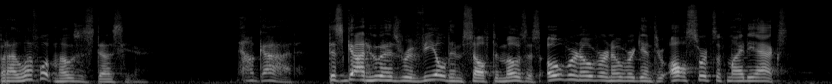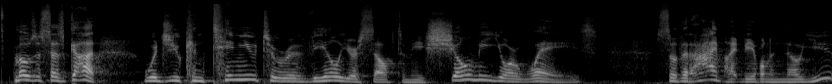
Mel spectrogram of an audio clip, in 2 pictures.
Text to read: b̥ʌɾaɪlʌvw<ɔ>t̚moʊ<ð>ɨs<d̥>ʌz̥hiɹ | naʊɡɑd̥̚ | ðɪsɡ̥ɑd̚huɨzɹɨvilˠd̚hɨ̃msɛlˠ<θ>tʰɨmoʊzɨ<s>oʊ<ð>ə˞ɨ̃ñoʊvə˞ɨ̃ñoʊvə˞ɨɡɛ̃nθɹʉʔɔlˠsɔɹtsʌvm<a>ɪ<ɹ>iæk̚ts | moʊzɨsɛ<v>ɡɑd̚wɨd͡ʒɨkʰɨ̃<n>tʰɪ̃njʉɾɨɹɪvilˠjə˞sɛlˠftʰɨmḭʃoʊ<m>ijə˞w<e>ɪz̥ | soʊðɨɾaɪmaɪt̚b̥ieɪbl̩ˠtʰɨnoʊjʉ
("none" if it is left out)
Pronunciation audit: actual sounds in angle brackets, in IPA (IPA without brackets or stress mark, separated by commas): ʌ, z, d̥, f, s, v, a, ɾ, z, n, m, e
